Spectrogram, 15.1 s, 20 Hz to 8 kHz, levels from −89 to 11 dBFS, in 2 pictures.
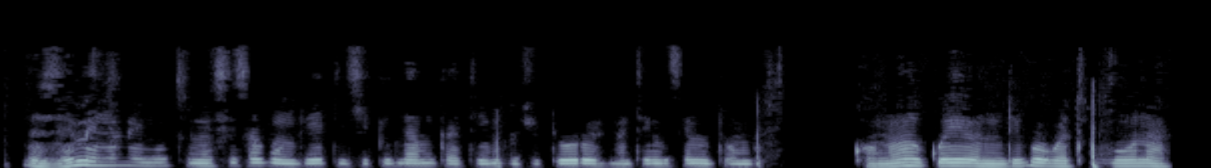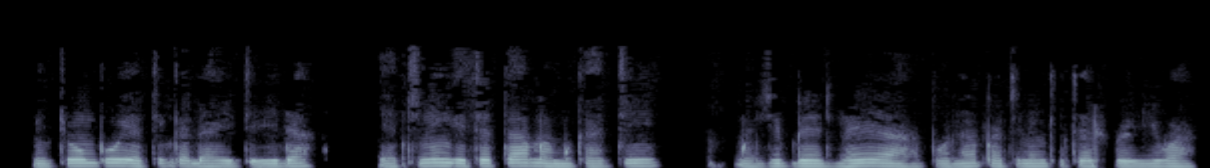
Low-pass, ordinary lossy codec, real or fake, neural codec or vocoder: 7.2 kHz; MP3, 24 kbps; real; none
